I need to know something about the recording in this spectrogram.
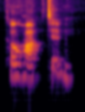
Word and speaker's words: Cohocton: So like Cohocton. So I think the emphasis is on the second syllable. Cohocton.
